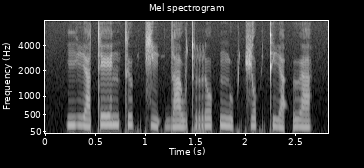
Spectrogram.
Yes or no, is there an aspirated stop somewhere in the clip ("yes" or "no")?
no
